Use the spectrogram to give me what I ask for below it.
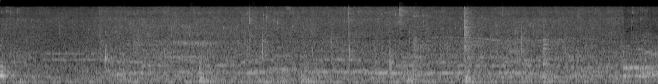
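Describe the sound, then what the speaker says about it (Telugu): Cashew nuts frying in oil in a pan, a soft, even crackling sizzle with scattered pops throughout. "కొంచెం జీడిపప్పు అది కూడా వేపేసుకోవాలి"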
